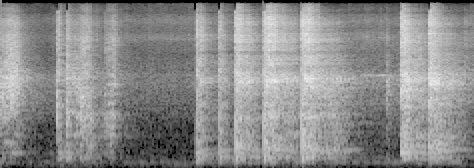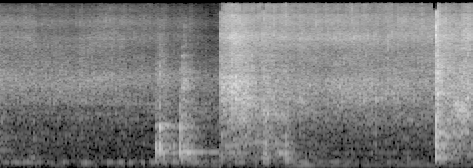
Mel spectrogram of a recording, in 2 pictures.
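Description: A vegetable stir-fry being turned in a pan with a spoon: bursts of metal scraping and clanking come in uneven clusters, with a light sizzle underneath and short quiet gaps between strokes.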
